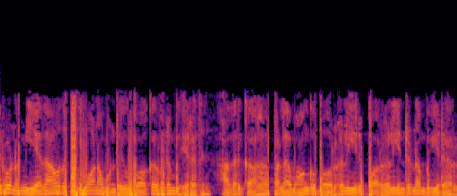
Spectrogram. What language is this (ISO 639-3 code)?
tam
